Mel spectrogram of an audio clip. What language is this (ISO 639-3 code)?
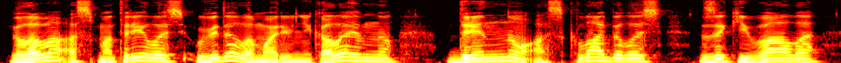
rus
